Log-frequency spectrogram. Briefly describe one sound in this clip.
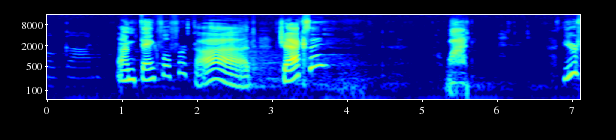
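Children answer in high voices.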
